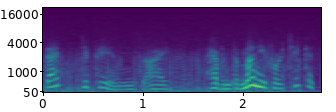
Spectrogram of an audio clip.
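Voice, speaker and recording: Actress playing an eager, scheming woman, lively old-radio voice. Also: mid-range voice, a little fast, close to an everyday voice. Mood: anxious, careful. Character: scheming, eager woman desperate to return to Paris. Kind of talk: 1940s radio drama acting. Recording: dull, noisy old radio broadcast.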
